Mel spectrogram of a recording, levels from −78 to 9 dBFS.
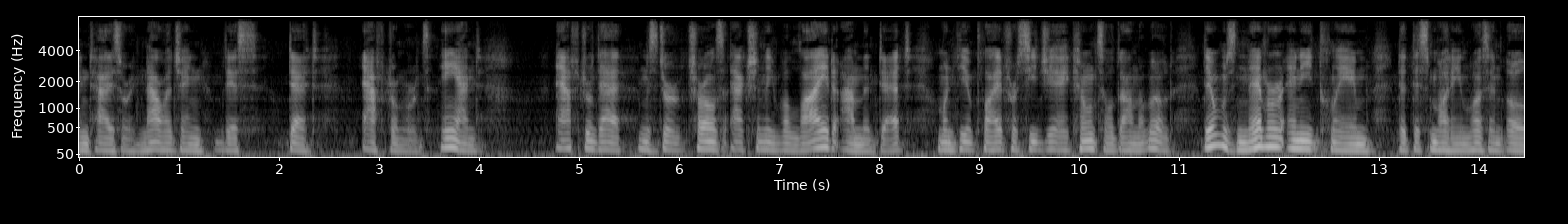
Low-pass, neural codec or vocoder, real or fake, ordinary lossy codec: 7.2 kHz; autoencoder, 22.05 kHz, a latent of 192 numbers a frame, VITS, trained on many speakers; fake; MP3, 48 kbps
